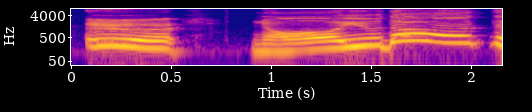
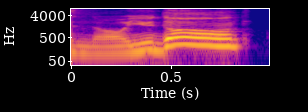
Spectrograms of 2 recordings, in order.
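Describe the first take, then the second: First: High, loud, grunting ape-like outburst; big cartoon holler after a grunt; Donkey Kong. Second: Said in the usual way. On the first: Host acting out the changed game line, cartoon yell. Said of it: "And then D K says". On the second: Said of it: "they changed the line where he says".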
